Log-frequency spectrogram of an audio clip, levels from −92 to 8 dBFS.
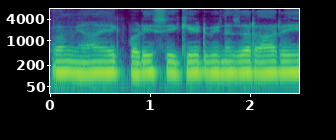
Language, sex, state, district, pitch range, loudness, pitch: Hindi, male, Jharkhand, Ranchi, 125-130 Hz, -14 LUFS, 130 Hz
